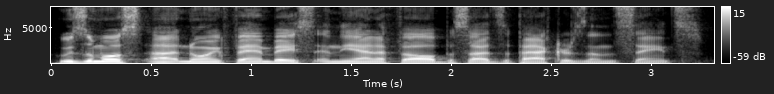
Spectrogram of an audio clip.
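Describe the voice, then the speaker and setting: A man's voice: mid-range voice, fast talker, fairly bright tone, smooth, no echo. A man from rural Minnesota hosting a casual livestream, reading viewer questions and musing through them with frequent restarts and dry humor. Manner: rambling, restarts often, dry self-aware humor. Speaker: podcast host answering live chat.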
